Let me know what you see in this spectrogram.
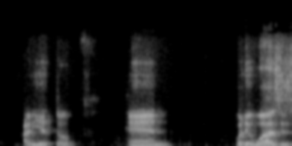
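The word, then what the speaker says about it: areíto: they had this ceremony it's spelled a-r-e-i-t-o or t a-r-e-y-t-o arietto and what it was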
